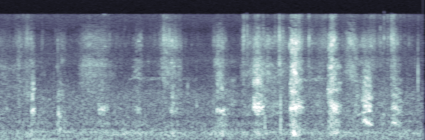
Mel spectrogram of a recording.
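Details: Golden Retrievers at play give a faint series of short, high yips and whimpers. They come quickly one after another in the second half, over soft rustling and scuffling.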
